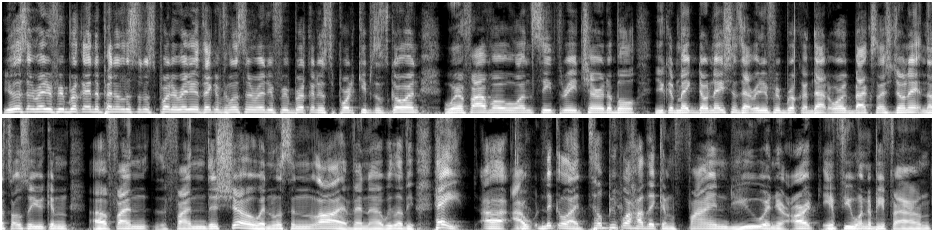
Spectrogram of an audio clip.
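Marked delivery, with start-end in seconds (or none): 0.0-9.2 rushed, rattled-off radio announcer read, pitched up. Radio host reads the station announcement, trying to do a very fast read. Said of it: "I'm gonna try to do this read real fast".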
